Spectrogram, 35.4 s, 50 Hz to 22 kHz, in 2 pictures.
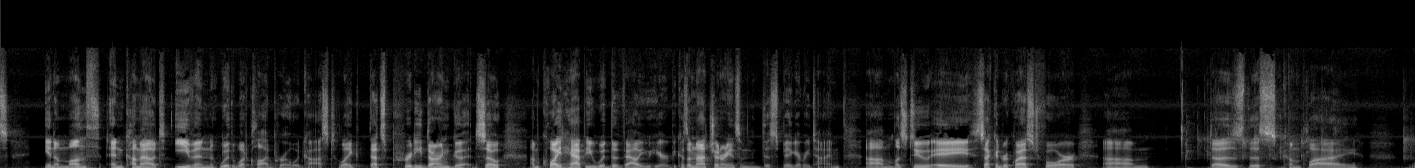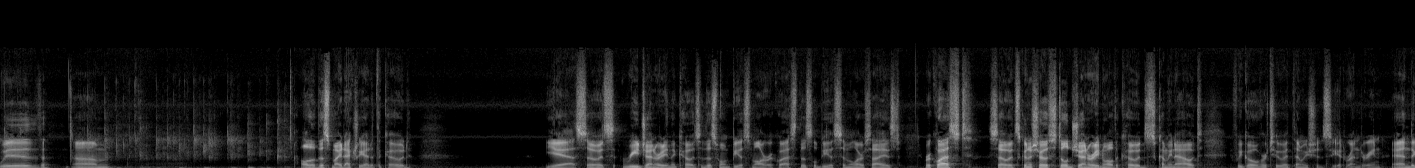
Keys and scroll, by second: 2.3 Escape, 15.3 s, 15.4 space, 18.5-20.6 typing, 21.1 Return.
